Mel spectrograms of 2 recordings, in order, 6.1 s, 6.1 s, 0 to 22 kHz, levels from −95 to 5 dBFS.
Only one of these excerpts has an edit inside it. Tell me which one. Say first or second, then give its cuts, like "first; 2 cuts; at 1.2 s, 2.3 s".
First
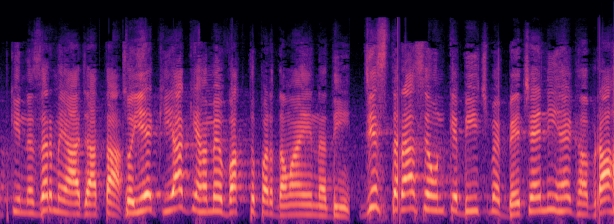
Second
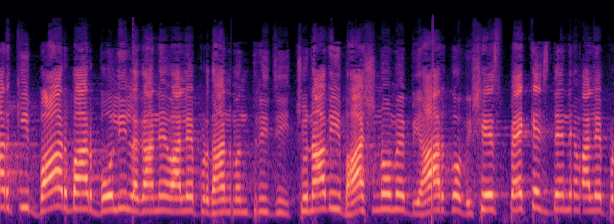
first; 2 cuts; at 1.2 s, 3.5 s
